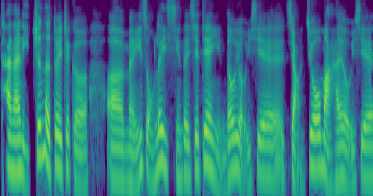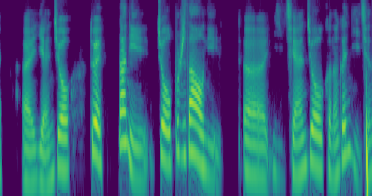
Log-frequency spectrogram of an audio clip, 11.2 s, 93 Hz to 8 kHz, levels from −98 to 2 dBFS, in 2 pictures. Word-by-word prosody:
看 185 Hz, -3 st, +4 dB
来 165 Hz, 0 st, +7 dB
你 150 Hz, -6 st, -3 dB
真 235 Hz, -, +2 dB
的 195 Hz, -, +6 dB
对 180 Hz, 0 st, +2 dB
这 175 Hz, -, -3 dB
个， 120 Hz, -2 st, -3 dB, 0.3 s
呃， 140 Hz, -1 st, +1 dB
每 130 Hz, -2 st, -4 dB
一 180 Hz, -, -3 dB
种 140 Hz, -, -4 dB
类 205 Hz, -1 st, +3 dB
型 145 Hz, -3 st, -10 dB
的 155 Hz, -, -2 dB
一 -, -, -5 dB
些 170 Hz, +4 st, -2 dB
电 190 Hz, -6 st, +2 dB
影 120 Hz, -, -11 dB
都 170 Hz, +4 st, +1 dB
有 -, -, -2 dB
一 -, -, -11 dB
些 150 Hz, +1 st, -3 dB
讲 145 Hz, -, -2 dB
究 185 Hz, -1 st, +3 dB
嘛， 175 Hz, -2 st, +5 dB
还 140 Hz, 0 st, -4 dB
有 145 Hz, -, -2 dB
一 -, -, -9 dB
些， 145 Hz, +1 st, -2 dB, 0.3 s
呃， 135 Hz, -2 st, -3 dB
研 135 Hz, +1 st, -6 dB
究。 175 Hz, 0 st, +3 dB, 0.3 s
对， 240 Hz, -7 st, +6 dB, 0.2 s
那 315 Hz, +1 st, +6 dB
你 145 Hz, -, -5 dB
就 220 Hz, -5 st, +4 dB
不 235 Hz, +6 st, -7 dB
知 240 Hz, -, -3 dB
道 240 Hz, -6 st, +7 dB
你， 155 Hz, -5 st, -12 dB, 0.3 s
呃， 150 Hz, -4 st, -2 dB
以 155 Hz, -2 st, -20 dB
前 165 Hz, +4 st, -4 dB
就 190 Hz, -4 st, +2 dB
可 165 Hz, -, -8 dB
能 150 Hz, +1 st, -8 dB
跟 230 Hz, +6 st, 0 dB
以 175 Hz, -9 st, -17 dB
前 140 Hz, -, +5 dB
165 Hz, 270 characters per minute, -23 LUFS, 145-190 Hz, 0.3 s, 来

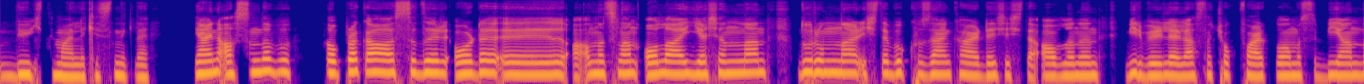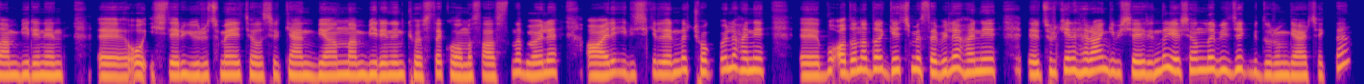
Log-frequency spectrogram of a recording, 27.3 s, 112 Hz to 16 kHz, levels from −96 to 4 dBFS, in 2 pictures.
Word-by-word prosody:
büyük 185 Hz, +2 st, +1 dB
ihtimalle, 180 Hz, -2 st, 0 dB
kesinlikle. 175 Hz, -1 st, -4 dB, 0.4 s
Yani 215 Hz, +3 st, +5 dB
aslında 230 Hz, +4 st, +2 dB
bu 230 Hz, -1 st, 0 dB, 0.3 s
toprak 225 Hz, +2 st, +4 dB
ağasıdır, 225 Hz, -1 st, +4 dB
orda, 210 Hz, +2 st, +3 dB
eee, 200 Hz, 0 st, +2 dB
ııı, 195 Hz, -, +1 dB
anlatılan 210 Hz, +4 st, 0 dB
olay 210 Hz, +1 st, +4 dB
yaşanılan 220 Hz, +2 st, +1 dB, 0.3 s
durumlar, 225 Hz, -1 st, +3 dB
işte 210 Hz, +1 st, -3 dB
bu 220 Hz, +1 st, +1 dB
kuzen, 205 Hz, +1 st, -2 dB
kardeş, 190 Hz, -2 st, -1 dB
işte, 185 Hz, -1 st, -5 dB
ablanın 185 Hz, +1 st, 0 dB, 0.3 s
birbirleriyle 190 Hz, -1 st, +1 dB
aslında 190 Hz, +1 st, -3 dB
çok 195 Hz, -2 st, -6 dB
farklı 185 Hz, -1 st, 0 dB
olması, 190 Hz, -2 st, -2 dB
bir 195 Hz, -, -2 dB
yandan 195 Hz, 0 st, 0 dB
birinin, 195 Hz, 0 st, 0 dB, 0.3 s
eee, 180 Hz, -1 st, +1 dB
o 195 Hz, 0 st, +1 dB
işleri 195 Hz, +1 st, -1 dB
yürütmeye 195 Hz, +1 st, -1 dB
çalışırken 190 Hz, -1 st, -2 dB
bir -, -, +1 dB
yandan 195 Hz, +1 st, +1 dB
birinin 195 Hz, 0 st, +1 dB
köstek 200 Hz, +1 st, -4 dB
olması 185 Hz, 0 st, -1 dB
aslında 200 Hz, +5 st, -3 dB
böyle 200 Hz, +4 st, +1 dB, 0.3 s
aile 195 Hz, +3 st, +2 dB
ilişkilerinde 210 Hz, +2 st, -2 dB
çok 230 Hz, -2 st, -4 dB
böyle 275 Hz, +4 st, 0 dB
hani, 255 Hz, -2 st, +1 dB, 0.3 s
eee, 190 Hz, 0 st, +2 dB
bu, 245 Hz, +5 st, -3 dB
Adana'da 250 Hz, +4 st, +2 dB
geçmese 255 Hz, -2 st, -1 dB
bile 265 Hz, +6 st, +2 dB
hani, 245 Hz, +1 st, +1 dB, 0.3 s
eee, 205 Hz, -1 st, +1 dB
Türkiye'nin 240 Hz, +5 st, -1 dB
herhangi 240 Hz, +1 st, +1 dB
bir 215 Hz, -, -4 dB
şehrinde 215 Hz, +5 st, 0 dB
yaşanılabilecek 255 Hz, -1 st, +1 dB
bir 220 Hz, -, -7 dB
durum 195 Hz, 0 st, -2 dB
gerçekten. 195 Hz, -, -3 dB
200 Hz, 135 wpm, -22 LUFS, 190-225 Hz, 0.4 s, Yani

